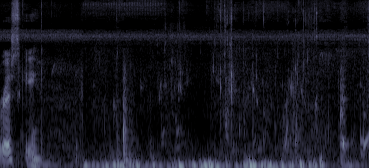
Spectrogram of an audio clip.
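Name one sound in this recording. A paddle splashes softly in water.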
